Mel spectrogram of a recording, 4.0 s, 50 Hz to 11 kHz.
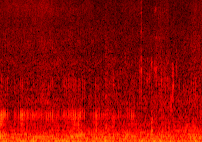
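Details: Clarence, a 4½-month-old black smoke Maine Coon kitten, purring while playing indoors: a steady low rumbling vibration throughout, with faint scattered clicks and rustles above.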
